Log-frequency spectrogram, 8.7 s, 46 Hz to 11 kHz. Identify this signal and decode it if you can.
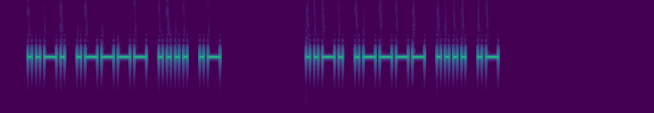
Morse code, heard as a keyed tone, about 22 wpm, 700 Hz. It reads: F1HA F1HA
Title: DXCC-100 Call Signs - 4 Characters - Repeated 2x - 22wpm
